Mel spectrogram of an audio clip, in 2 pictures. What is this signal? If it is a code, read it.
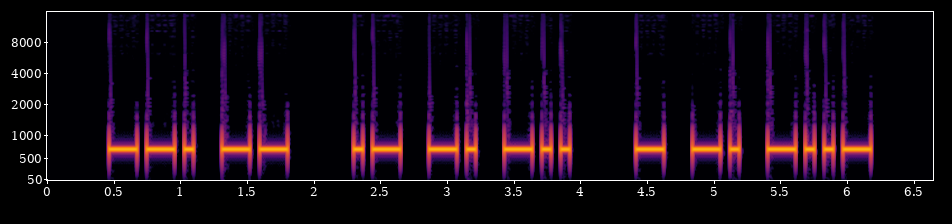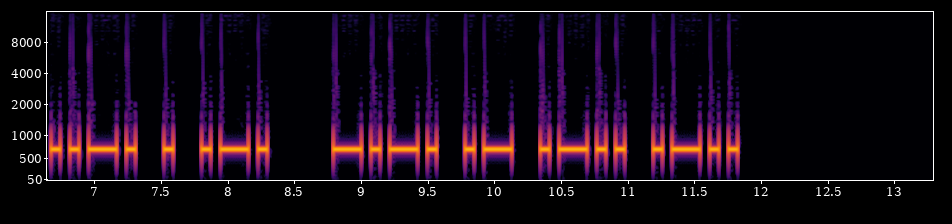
Morse code, heard as a keyed tone, about 17 wpm, 700 Hz. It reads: GM AND TNX FER CALL
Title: Speed-Racing Common QSO Phrases Encore - 17wpm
